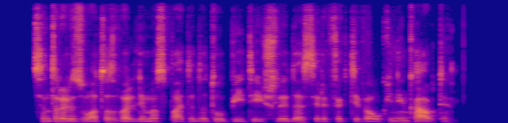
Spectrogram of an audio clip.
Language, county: Lithuanian, Vilnius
